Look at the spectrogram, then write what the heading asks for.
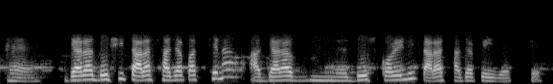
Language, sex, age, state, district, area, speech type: Bengali, female, 60+, West Bengal, Jhargram, rural, conversation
